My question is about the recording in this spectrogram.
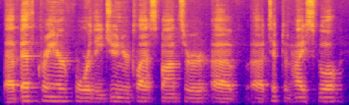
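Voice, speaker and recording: A man's voice: fairly low pitch, little pitch movement, unhurried, fairly bright tone, faint music behind, low-quality recording. A man chairing a school board meeting, reading names from a list with frequent ums and slightly out of breath.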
